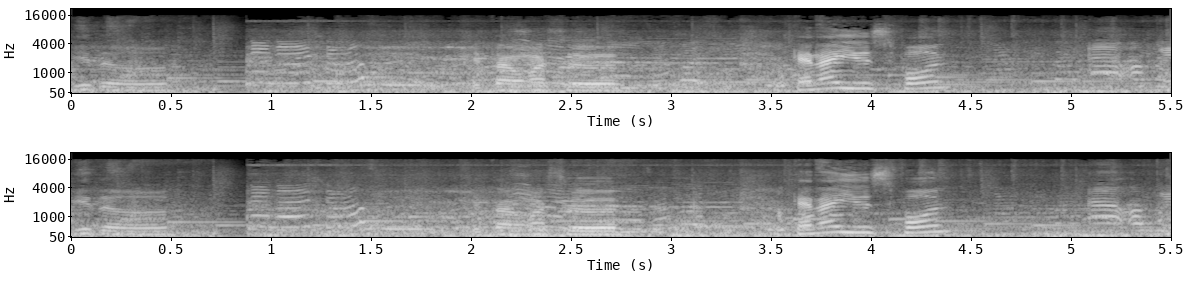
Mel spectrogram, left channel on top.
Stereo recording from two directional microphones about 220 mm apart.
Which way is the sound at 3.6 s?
15° right (ahead or behind).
